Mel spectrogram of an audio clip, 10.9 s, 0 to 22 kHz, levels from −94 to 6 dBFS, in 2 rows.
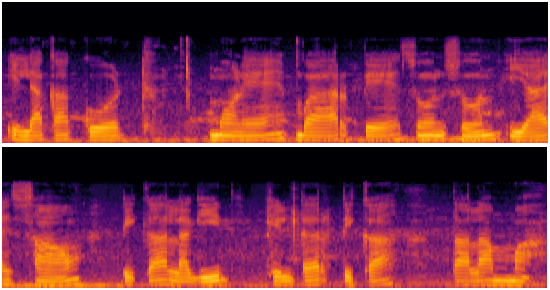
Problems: background sounds at intervals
